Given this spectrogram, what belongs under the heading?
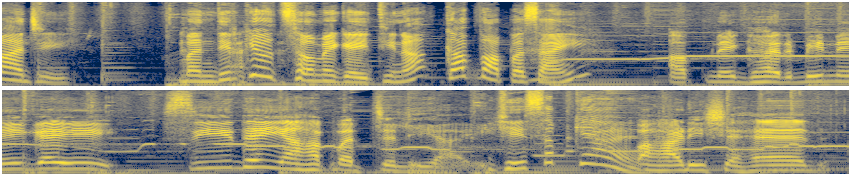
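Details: Adult female voice, dubbed film dialogue; normal speech.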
